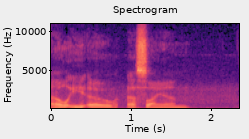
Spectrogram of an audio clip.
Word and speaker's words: Leosin: Uh his master is Leosen. Leosen. Okay. Leosen. L E O S I N or Lor. Leoen. Yep. Leosen. Leosen. There could be many ways to pronunciate that, but let's go with a leosin.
